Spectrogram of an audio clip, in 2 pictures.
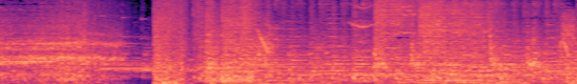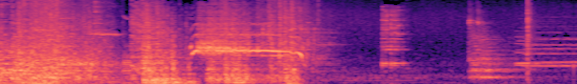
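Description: Cartoon soundtrack: busy music with sudden crash and shatter sound effects, then it drops almost to silence about two seconds before the end.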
